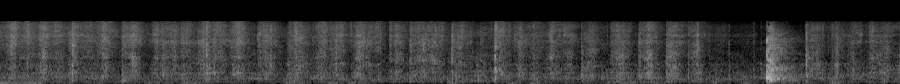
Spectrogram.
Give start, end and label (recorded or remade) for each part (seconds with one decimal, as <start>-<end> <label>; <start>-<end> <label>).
0.0-3.8 remade; 3.8-5.0 recorded; 5.0-9.0 remade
